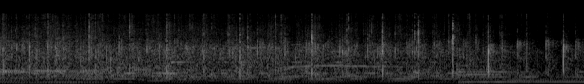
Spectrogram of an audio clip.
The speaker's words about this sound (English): Clap your hands for him.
